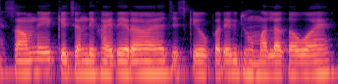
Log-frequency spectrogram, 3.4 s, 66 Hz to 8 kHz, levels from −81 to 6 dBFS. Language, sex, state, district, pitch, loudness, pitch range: Hindi, male, Uttar Pradesh, Shamli, 120 Hz, -16 LUFS, 115-125 Hz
